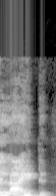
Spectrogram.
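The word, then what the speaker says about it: light: जीटी इसको हम पढ़ते लाइट लाइट जी एच क्या है इसका उच्चारण नहीं आ रहा है ऐसे ही टी एच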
